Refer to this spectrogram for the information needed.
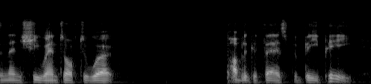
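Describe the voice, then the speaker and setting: A slight British accent at a moderate pace. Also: man. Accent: slightly BBC. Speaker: interviewer. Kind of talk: casual conversation. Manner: halting, many fillers.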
